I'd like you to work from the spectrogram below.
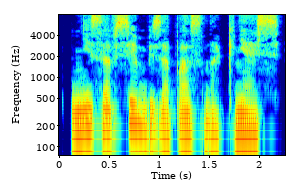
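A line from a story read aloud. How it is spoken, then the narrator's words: Frowning sigh. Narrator (Russian): вздохнул и нахмурился маршал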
